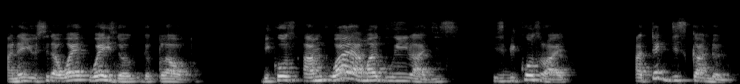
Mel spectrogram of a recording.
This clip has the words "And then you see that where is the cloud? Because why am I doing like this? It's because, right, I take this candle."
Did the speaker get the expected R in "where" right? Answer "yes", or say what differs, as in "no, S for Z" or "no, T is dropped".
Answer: no, W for R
